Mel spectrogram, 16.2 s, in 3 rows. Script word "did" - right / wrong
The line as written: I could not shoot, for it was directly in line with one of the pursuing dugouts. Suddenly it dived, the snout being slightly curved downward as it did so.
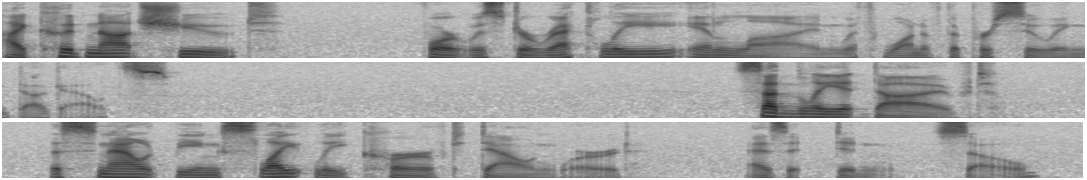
wrong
